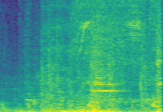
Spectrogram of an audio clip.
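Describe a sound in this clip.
A wrench clangs on metal.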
